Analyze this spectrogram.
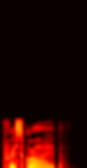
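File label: "prescribe", British English; Time, history; Thời gian, lịch sử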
